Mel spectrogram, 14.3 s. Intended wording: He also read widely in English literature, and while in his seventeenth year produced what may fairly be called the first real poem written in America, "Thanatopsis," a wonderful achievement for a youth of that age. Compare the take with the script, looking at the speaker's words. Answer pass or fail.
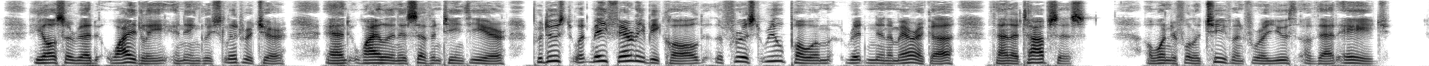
pass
